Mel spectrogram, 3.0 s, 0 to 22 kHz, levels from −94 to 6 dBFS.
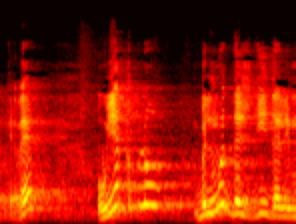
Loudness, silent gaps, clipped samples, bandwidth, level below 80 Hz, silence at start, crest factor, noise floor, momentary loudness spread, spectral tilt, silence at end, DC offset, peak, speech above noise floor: -25 LUFS; none; under 0.1%; 11 kHz; -80 dBFS; 0 s; 18 dB; -46 dBFS; 17 LU; -4.5 dB/octave; 0 s; under 0.1%; -8 dBFS; 22 dB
